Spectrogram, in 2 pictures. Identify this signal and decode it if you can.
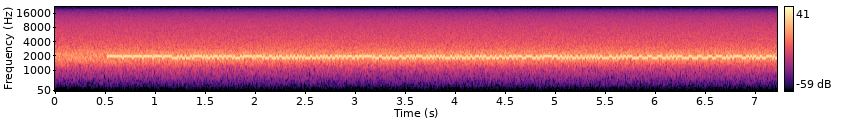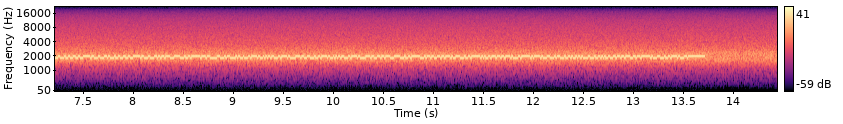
RTTY (75 baud, 170 Hz shift), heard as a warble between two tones, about 1900 Hz centre, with radio static and a narrow filter. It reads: SQ3XZH DE SP0Z TNX FER CALL. UR RST 599 599. NAME IVAN IVAN. QTH KRAKOW KRAKOW. HW? SQ3XZH DE SP0Z KN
